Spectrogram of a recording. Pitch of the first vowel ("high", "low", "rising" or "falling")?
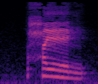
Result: falling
